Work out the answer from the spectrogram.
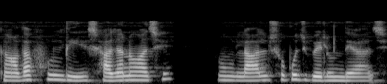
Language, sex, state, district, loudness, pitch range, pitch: Bengali, female, Jharkhand, Jamtara, -19 LUFS, 180-215 Hz, 195 Hz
